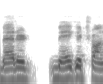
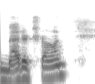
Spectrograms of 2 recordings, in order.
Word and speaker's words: Metatron: to say his name I usually call him Megatron instead of Metatron it's a Transformer that's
